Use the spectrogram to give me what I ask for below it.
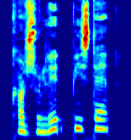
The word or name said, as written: konsulentbistand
